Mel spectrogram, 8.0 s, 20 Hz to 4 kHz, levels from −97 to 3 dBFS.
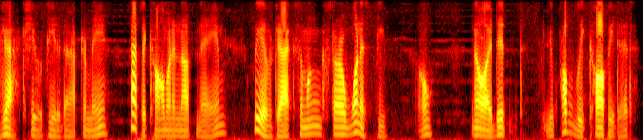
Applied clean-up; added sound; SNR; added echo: neural separator model SepFormer WHAM!.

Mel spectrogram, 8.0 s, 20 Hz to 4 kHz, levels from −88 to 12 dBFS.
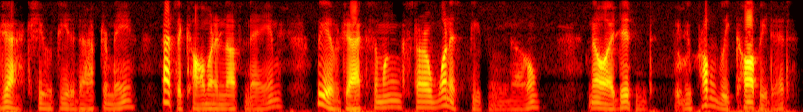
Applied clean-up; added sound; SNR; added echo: neural mask model Resemble Enhance denoiser.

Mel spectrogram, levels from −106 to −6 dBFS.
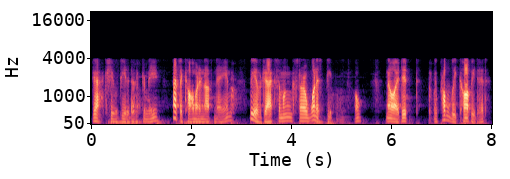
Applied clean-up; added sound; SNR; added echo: neural mask model DeepFilterNet 3.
